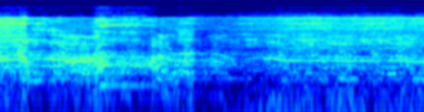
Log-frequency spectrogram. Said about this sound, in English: matching the speed of the drill to the speed of the in and out motion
